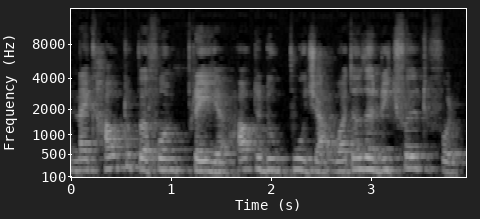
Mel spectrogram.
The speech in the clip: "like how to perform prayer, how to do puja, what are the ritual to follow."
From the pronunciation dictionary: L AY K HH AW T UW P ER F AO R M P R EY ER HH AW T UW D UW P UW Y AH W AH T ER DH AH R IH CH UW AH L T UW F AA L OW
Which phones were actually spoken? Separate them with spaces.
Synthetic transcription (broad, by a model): L AY K HH AW T UW P ER F AO R M P R EY ER HH AW T UW D UW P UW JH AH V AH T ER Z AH R IH CH UW AH L T UW F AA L OW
